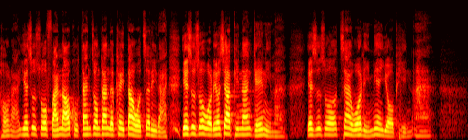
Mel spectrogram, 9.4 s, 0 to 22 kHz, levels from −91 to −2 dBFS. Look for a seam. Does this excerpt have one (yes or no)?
no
